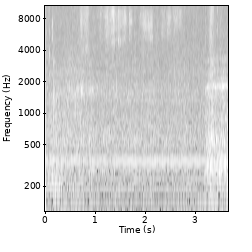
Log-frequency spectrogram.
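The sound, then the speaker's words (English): A sheet of paper being turned over, with soft scattered rustles and a sharper crinkle near the end, fairly quiet over a faint steady hum. No one speaks. “I have a note here at the bottom that says turn up paper, so I'm going to do that.”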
